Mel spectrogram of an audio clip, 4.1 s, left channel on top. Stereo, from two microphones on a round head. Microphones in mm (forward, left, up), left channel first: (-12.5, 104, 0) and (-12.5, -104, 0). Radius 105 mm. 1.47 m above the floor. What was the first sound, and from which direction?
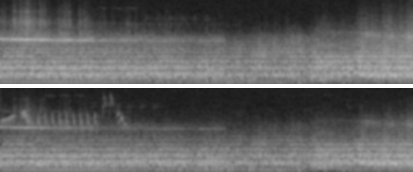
An aircraft, 65° left (ahead or behind).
